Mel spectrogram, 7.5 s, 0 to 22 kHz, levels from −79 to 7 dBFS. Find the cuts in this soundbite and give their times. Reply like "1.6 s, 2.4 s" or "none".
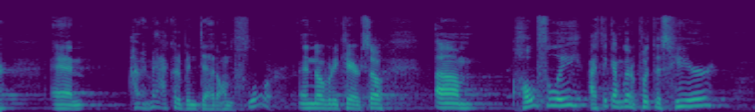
none

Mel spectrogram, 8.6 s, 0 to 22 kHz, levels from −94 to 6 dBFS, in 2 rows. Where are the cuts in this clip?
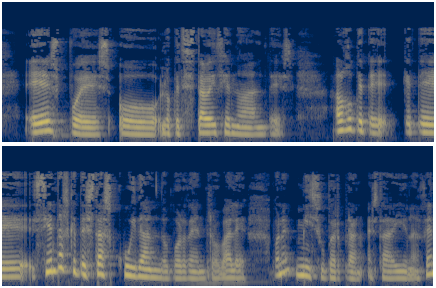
7.0 s

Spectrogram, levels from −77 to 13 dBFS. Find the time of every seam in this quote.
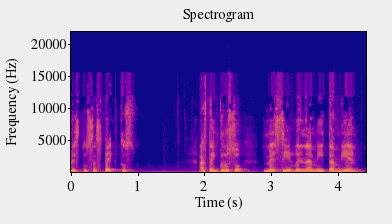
none

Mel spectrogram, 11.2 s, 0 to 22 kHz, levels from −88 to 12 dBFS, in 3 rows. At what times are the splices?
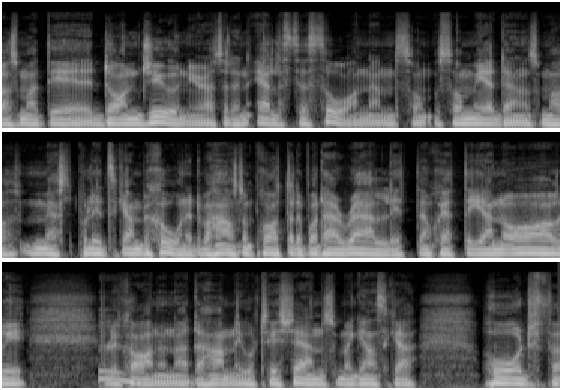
8.1 s

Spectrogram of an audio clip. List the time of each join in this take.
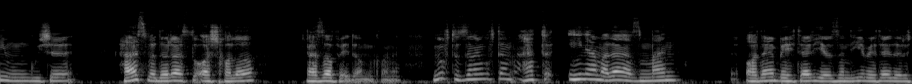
none

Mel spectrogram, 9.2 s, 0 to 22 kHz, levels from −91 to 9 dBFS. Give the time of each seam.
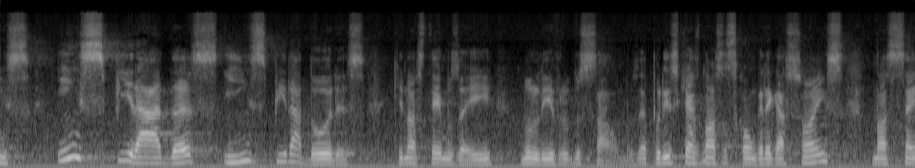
none

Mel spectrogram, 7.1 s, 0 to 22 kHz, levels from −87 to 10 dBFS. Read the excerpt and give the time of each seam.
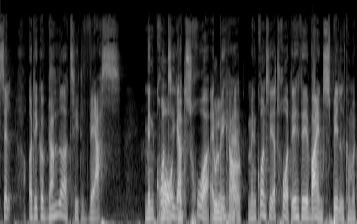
2.8 s

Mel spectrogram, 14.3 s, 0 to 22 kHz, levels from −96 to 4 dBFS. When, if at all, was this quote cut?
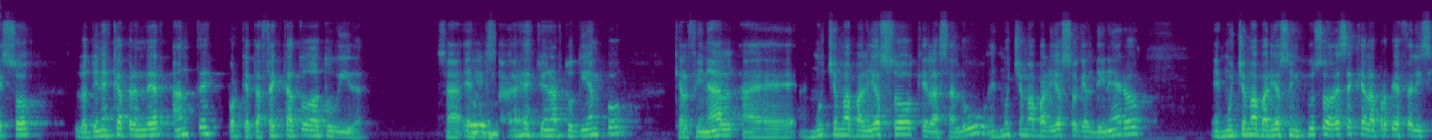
4.6 s, 8.0 s

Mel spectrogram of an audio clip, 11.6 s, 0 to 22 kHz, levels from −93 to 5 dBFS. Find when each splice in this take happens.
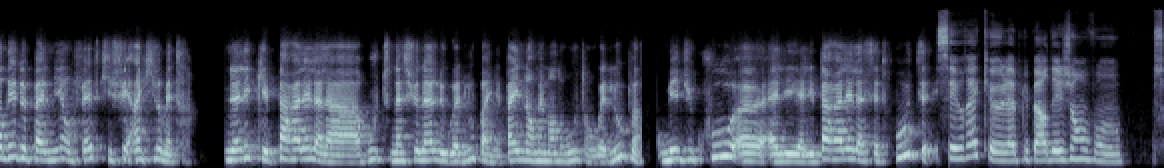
6.5 s, 9.3 s

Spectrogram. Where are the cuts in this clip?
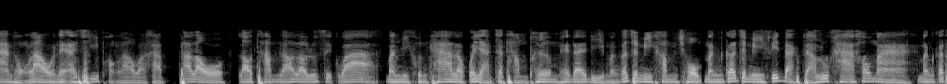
7.0 s

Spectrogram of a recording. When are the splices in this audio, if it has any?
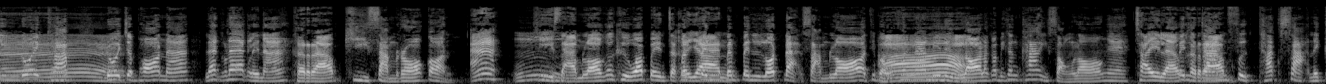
3.4 s

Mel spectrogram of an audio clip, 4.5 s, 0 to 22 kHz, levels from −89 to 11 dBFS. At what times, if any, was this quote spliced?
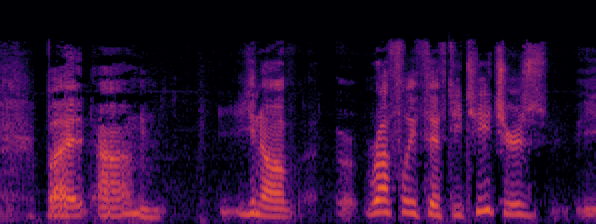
none

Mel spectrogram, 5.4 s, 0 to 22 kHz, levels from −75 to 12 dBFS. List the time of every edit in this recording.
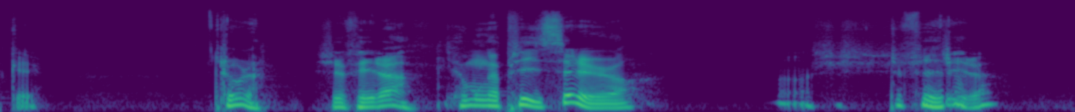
1.5 s

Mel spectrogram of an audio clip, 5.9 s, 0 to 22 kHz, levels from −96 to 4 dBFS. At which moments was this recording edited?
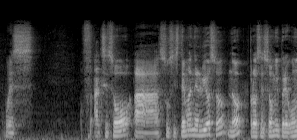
5.0 s

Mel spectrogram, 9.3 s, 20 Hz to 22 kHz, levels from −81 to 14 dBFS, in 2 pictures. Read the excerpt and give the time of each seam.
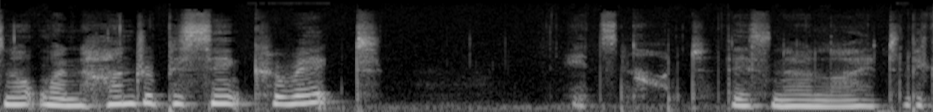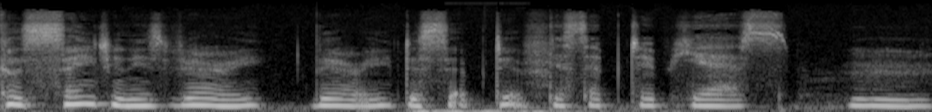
4.5 s

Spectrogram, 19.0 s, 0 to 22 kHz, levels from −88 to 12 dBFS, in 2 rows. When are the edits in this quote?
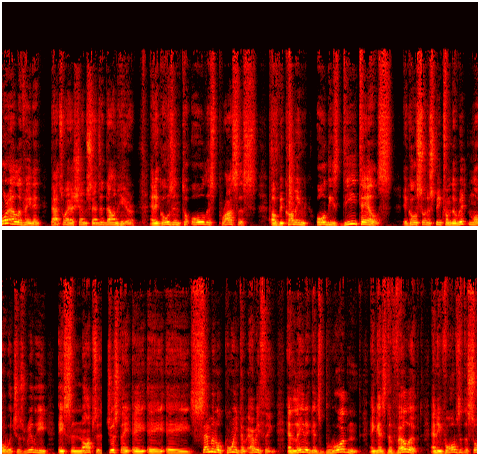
11.5 s

